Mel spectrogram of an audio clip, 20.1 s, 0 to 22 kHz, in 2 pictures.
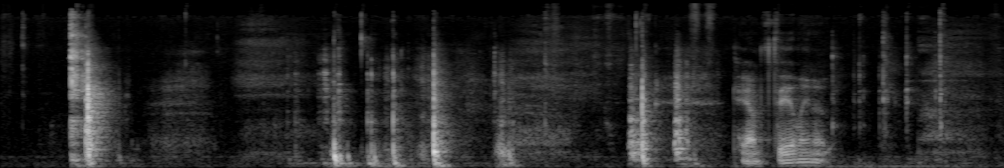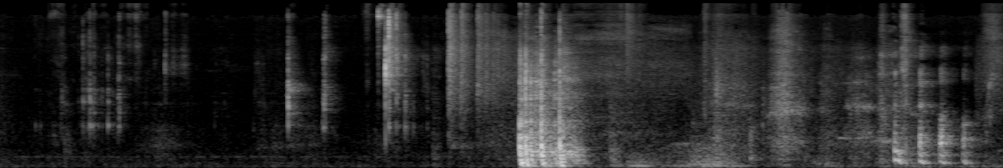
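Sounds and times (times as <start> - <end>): thunk: 15.2 - 15.9.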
